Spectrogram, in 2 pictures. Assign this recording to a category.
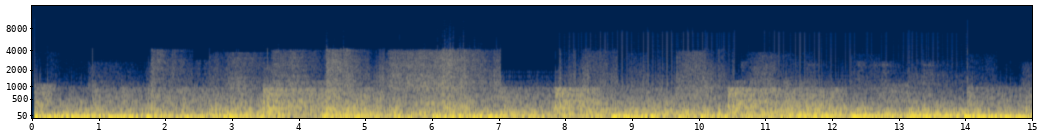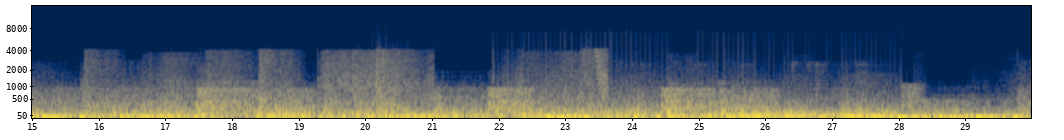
Music > Multiple instruments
